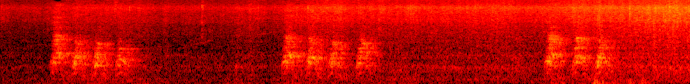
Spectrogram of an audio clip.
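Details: Pomeranian dogs next door yapping behind a wooden fence, out of sight, on a windy afternoon in February: three clusters of rapid, thin yaps, three or four per burst, against constant wind noise.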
